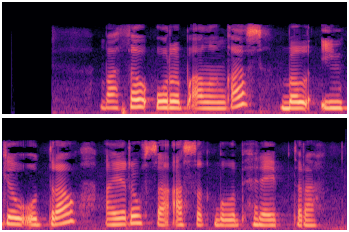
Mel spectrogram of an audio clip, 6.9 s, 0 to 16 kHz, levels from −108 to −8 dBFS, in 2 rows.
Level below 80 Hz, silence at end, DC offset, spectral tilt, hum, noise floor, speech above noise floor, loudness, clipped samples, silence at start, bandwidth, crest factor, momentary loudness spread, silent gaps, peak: -56 dBFS; 0.3 s; under 0.1%; -5.5 dB/octave; none; -58 dBFS; 32 dB; -26 LUFS; under 0.1%; 1 s; 7.6 kHz; 14 dB; 9 LU; none; -12 dBFS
